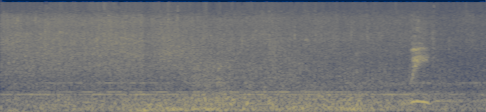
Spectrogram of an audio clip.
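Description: Thunderstorm with heavy rain in the video game Life is Strange, a loud continuous roar of rainfall and deep rumbling thunder, with a brief faint tonal sweep near the end.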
